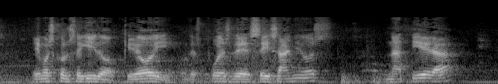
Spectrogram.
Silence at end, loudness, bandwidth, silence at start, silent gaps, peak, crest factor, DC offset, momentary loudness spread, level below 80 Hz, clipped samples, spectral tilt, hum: 0 s; -21 LUFS; 9.8 kHz; 0 s; none; -6 dBFS; 18 dB; under 0.1%; 15 LU; -50 dBFS; under 0.1%; -3.5 dB/octave; none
